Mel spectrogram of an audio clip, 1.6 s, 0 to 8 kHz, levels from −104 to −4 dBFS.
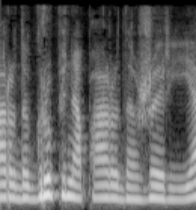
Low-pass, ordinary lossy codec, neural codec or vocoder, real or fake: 7.2 kHz; MP3, 48 kbps; none; real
